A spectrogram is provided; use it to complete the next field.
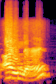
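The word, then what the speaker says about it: island: कि जब आई और एल के बीच में एस आए तो एस साइलेंट रहता है। जैसे कि लिखा है आइलैंड आई।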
